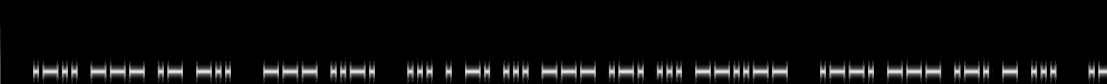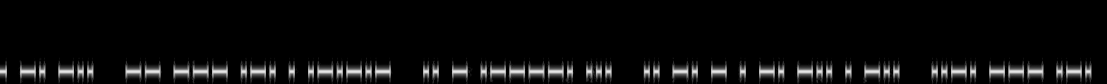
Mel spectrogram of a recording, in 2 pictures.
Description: Morse code, heard as a keyed tone, about 25 wpm, 600 Hz. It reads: LOAD OF SENSORS, PORTS AND MORE. IT'S INTENDED FOR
